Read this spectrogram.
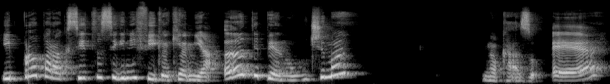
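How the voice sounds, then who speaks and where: Brazilian female teacher, patient explainer, animated and fairly high. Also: measured pace. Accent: Brazilian Portuguese. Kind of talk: video lesson for children.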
